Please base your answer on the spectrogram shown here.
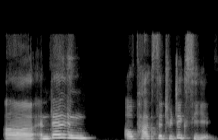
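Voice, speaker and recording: A young woman from China hosts a student Q&A on a video call as co-president of a student club, moderating casually but hesitantly with many fillers. Her voice is a little high and darkish, with lively intonation and an unhurried pace.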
